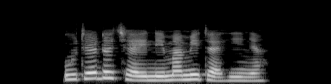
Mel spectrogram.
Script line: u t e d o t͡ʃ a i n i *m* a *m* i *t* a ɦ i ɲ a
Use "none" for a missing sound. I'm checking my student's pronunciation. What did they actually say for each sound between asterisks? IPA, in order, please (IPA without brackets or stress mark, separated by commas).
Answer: m, m, t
